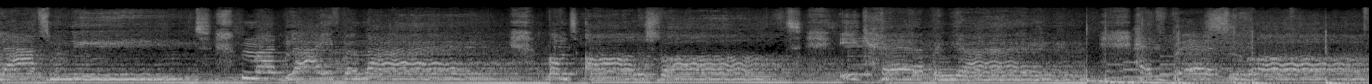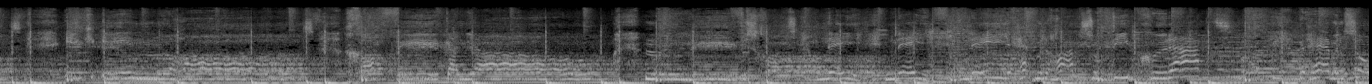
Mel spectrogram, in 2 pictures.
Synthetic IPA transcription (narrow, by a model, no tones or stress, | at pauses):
la | sməni | t | mablaɪfəma | vɑnt | ɑ | ləsvɔ | t | ɪkhɛ | bənja | hɛtbɛsəvɔ | t | ɪkɪnməɦɑ | tχɑfɪkanja | w | mənli | vəsχɔt | nej | nej | nejjəɦɛp̚mənɦɑrtsowdipχəɾaːkt | ʋəɦɛbənso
